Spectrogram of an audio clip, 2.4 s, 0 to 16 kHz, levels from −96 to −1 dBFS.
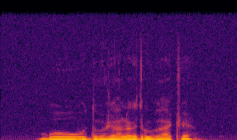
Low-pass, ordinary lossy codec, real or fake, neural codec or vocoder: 14.4 kHz; none; real; none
